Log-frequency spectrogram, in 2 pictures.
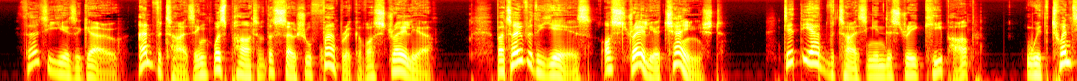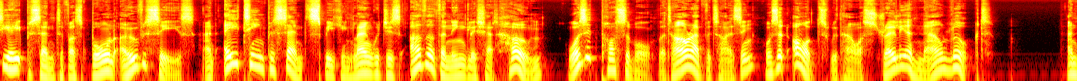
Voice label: Dialect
